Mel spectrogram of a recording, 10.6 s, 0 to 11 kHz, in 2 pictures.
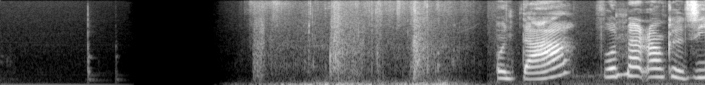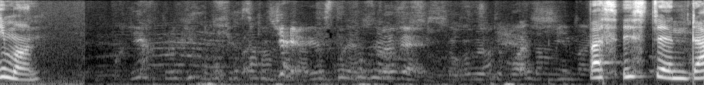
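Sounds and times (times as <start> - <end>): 
footsteps of children walking: 1.8 - 3.8
speech: 3.7 - 5.7, 9.2 - 10.5.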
